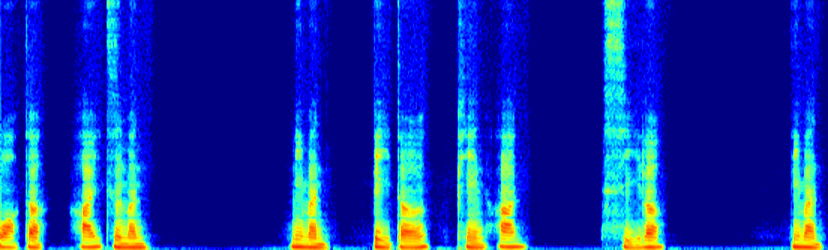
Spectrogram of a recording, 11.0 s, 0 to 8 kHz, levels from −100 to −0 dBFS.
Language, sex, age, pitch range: Chinese, male, 20-39, 70-110 Hz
